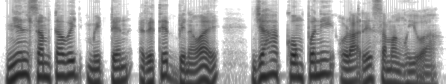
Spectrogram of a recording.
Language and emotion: Santali, neutral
